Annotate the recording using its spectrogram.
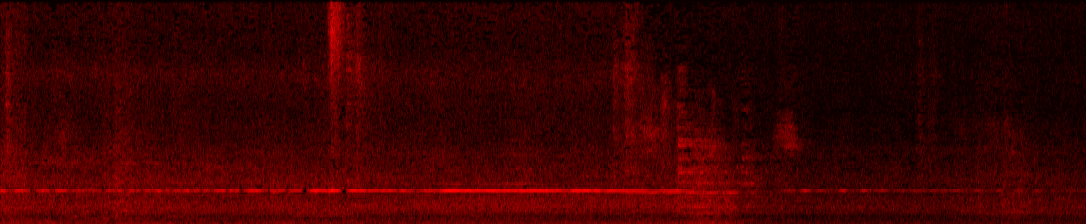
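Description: Quiet airport terminal hall ambience: a steady low hum of the building with a thin, steady high-pitched tone over it. The tone weakens and the hum drops a little about seven and a half seconds in.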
